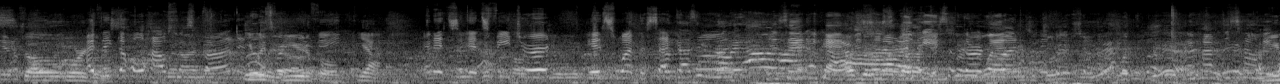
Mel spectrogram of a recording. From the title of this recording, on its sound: Live at the Phillips Collection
